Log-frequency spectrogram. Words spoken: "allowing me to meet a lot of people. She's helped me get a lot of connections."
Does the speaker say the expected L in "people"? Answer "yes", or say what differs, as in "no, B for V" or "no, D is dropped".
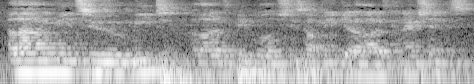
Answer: no, N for L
